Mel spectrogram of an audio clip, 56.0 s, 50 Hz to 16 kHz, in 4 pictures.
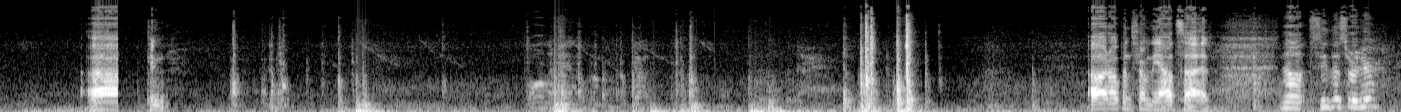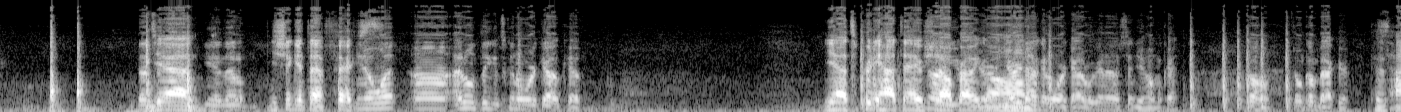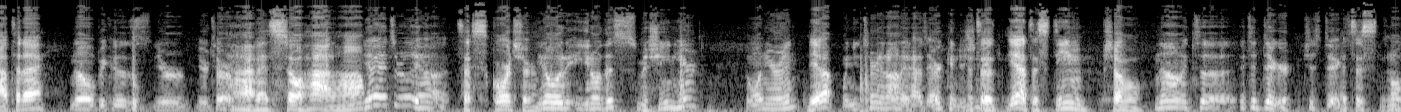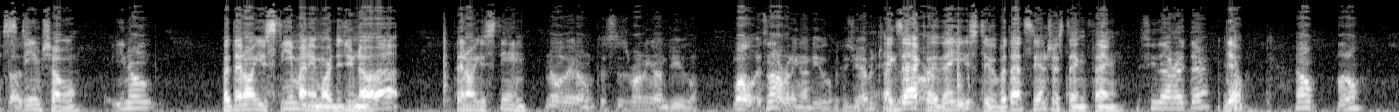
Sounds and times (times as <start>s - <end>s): Speech: 5.3s - 6.6s, 15.4s - 19.8s, 22.2s - 25.8s, 26.5s - 43.6s, 46.6s - 55.7s.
